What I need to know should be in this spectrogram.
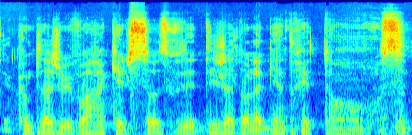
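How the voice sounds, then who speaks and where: Amid noticeable background noise, a man with a northern French accent talks at a fairly quick pace in a very deep, low voice with fairly even intonation. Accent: Ch'ti (northern French). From northern France, near Valenciennes. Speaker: therapist and trainer, conference speaker. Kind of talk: conference talk. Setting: conference with live audience. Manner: conversational, with many fillers.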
